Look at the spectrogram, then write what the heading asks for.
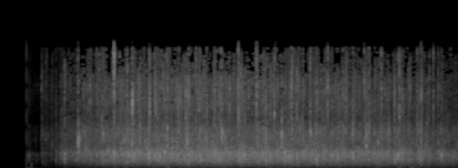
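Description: Applause from a crowd, many hands clapping at once, building over the first second, holding steady, and dying away near the end.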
